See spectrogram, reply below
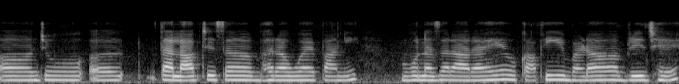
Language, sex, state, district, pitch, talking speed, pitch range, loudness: Hindi, female, Chandigarh, Chandigarh, 195 Hz, 165 wpm, 195-205 Hz, -16 LUFS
